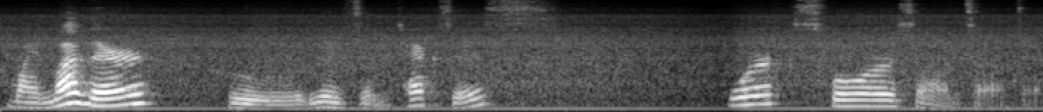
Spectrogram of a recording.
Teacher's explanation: when we say it in spoken English, we change the tone to be lower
